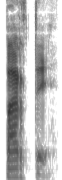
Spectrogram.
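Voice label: "parte", Spanish, male; mekanta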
